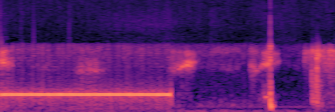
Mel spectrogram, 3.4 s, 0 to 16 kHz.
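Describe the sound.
A steady telephone line tone opens a recorded emergency call, holding for about 1.7 seconds before cutting off, followed by faint line noise and a few brief clicks.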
